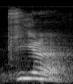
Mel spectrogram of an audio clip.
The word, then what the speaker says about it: kien: Picard, en langue romane, la lettre K tient la place et la fonction de C suivie d'un H. Je dis d'un H. On doit écrire et prononcer Kival pour cheval en français, Kien pour chien, Vac pour vache.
